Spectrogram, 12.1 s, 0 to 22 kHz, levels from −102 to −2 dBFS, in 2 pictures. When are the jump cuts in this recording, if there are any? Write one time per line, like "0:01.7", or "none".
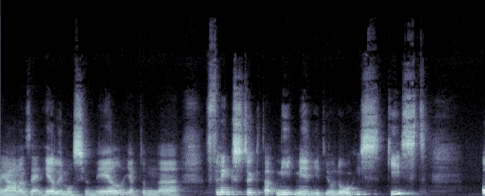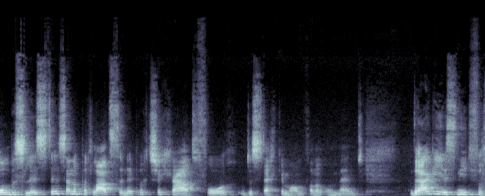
none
